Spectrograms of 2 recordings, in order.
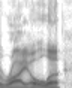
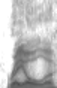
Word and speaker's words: Raiola: high school prospect profile to Ryola, Raiola, excuse me, I always mess up that pronunciation.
